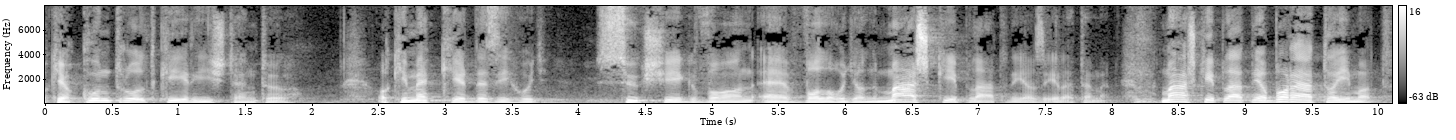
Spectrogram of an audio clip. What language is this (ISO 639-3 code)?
hun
